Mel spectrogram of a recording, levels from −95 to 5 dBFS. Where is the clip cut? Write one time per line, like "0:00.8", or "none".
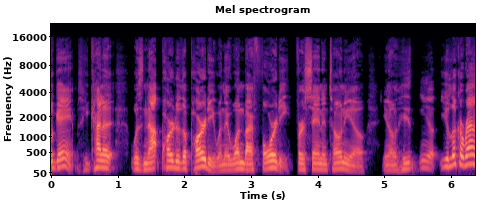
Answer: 0:03.6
